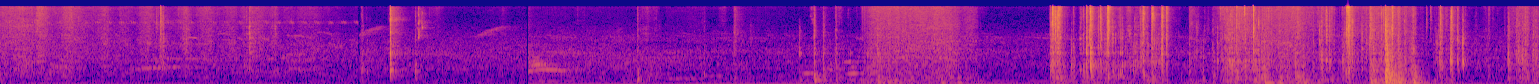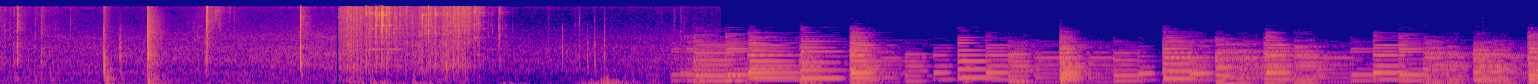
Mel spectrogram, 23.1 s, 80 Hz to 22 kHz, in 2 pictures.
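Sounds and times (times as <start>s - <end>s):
refrigerator humming: 0.0s - 15.1s
plastic bag crinkling: 7.9s - 12.0s, 14.1s - 15.4s
crisps rattling onto ceramic plate: 14.1s - 15.3s.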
